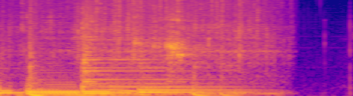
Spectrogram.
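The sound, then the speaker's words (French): A short recipe jingle for a cooking segment plays for about two seconds, with a few stepped musical notes over a bright, sizzling hiss, then stops abruptly into silence. “je vais même mettre le tout petit jingle recette”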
